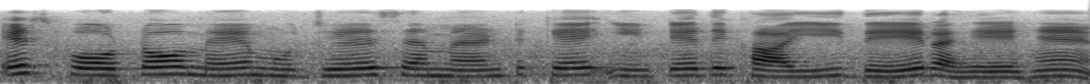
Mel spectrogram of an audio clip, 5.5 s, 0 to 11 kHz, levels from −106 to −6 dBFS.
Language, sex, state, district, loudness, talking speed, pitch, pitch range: Hindi, female, Madhya Pradesh, Katni, -18 LUFS, 120 wpm, 235 Hz, 215-255 Hz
